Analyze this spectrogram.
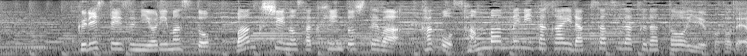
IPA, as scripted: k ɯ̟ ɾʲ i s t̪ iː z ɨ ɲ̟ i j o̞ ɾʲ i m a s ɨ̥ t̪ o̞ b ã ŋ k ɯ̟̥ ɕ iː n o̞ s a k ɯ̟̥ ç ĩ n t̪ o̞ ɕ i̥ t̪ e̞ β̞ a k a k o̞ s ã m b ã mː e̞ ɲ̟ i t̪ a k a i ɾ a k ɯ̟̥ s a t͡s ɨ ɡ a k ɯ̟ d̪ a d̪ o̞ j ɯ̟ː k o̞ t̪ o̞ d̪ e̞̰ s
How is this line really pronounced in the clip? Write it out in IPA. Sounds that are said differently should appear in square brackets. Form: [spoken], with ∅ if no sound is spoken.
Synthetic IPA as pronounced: k ɯ̟ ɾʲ i s t̪ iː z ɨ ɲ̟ i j o̞ ɾʲ i m a s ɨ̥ t̪ o̞ b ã ŋ k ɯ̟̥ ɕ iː n o̞ s a k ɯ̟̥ ç ĩ n t̪ o̞ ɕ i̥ t̪ e̞ β̞ a k a k o̞ s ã m b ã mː e̞ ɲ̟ i t̪ a k a i ɾ a k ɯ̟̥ s a t͡s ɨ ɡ a k ɯ̟ d̪ a [t̪] o̞ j ɯ̟ː k o̞ t̪ o̞ d̪ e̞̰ s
